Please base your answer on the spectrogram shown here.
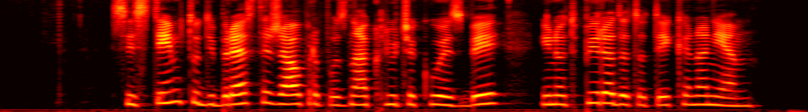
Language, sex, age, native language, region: Slovenian, female, 18-29, Slovenian, Gorenjska region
